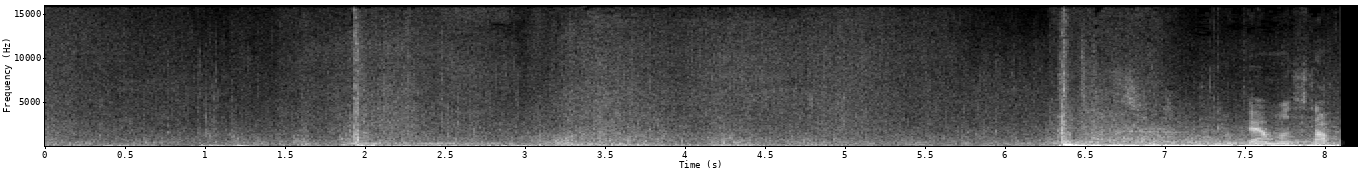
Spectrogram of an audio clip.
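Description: Stormy waves crash and roll against a ship's hull.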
